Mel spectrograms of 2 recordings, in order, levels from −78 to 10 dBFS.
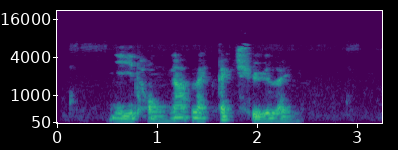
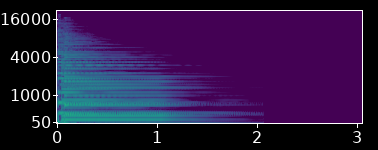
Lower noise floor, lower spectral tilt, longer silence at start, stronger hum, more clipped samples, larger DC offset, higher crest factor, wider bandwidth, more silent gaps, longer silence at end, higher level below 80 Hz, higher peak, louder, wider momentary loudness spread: about the same, -57 dBFS vs -60 dBFS; about the same, -6 dB/octave vs -5 dB/octave; about the same, 0.1 s vs 0 s; neither; neither; neither; about the same, 20 dB vs 22 dB; second, 7 kHz vs 17 kHz; neither; second, 0.85 s vs 1.55 s; about the same, -56 dBFS vs -52 dBFS; first, -4 dBFS vs -10 dBFS; first, -21 LUFS vs -29 LUFS; second, 7 LU vs 18 LU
